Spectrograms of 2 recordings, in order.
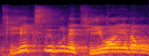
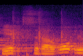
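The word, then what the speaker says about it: dy/dx: 그래서 저거를 제 분수처럼 생겼으니까 쟤를 이제 dx분 dy라고 원래는 읽는게 아니야. 원래는 뭐라고 읽으시는 거냐면은 분모부터 읽는게 아니라 분자부터 읽어 가지고 이거 한글로 그대로 씁니다. dydx라고 읽어 줘야 돼.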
